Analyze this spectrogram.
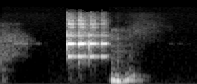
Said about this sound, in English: Stop my alarm. My alarm just was like, oh, let me just go off in the middle of this.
